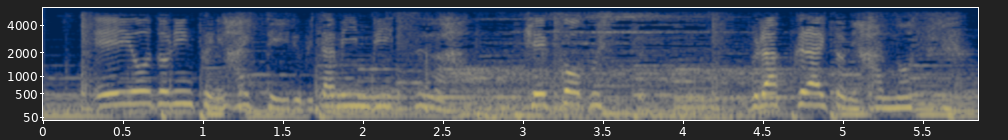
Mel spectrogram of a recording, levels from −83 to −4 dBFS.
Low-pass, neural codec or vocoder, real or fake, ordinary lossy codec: 5.4 kHz; none; real; none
